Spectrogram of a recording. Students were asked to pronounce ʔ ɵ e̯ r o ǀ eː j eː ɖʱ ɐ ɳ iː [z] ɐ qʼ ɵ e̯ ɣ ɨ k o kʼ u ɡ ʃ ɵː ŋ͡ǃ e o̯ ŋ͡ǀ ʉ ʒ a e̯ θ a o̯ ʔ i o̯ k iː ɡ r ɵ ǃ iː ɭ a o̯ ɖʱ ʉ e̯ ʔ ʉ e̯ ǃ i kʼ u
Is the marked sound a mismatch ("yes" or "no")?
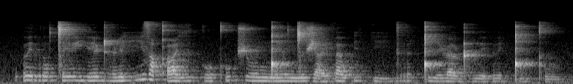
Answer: no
